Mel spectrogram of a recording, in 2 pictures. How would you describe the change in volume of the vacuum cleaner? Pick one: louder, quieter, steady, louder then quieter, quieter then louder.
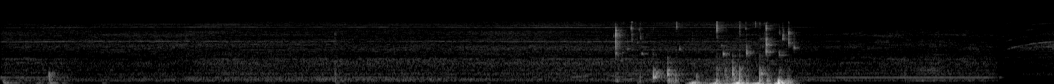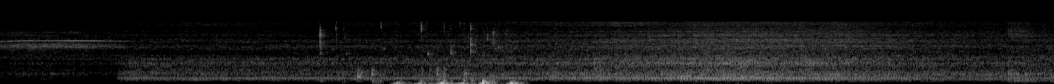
louder.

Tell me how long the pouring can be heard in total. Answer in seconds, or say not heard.
4 s.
